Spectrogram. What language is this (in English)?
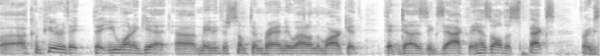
English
